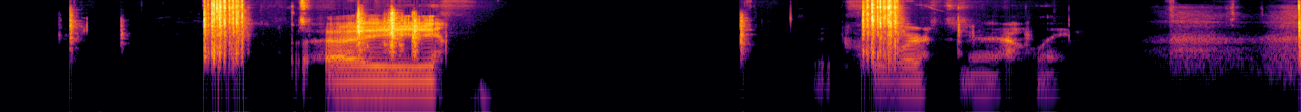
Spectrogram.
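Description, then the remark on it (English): A deck of playing cards is shuffled at the end of a player's turn in a card game, in two short, crisp riffling bursts, separated by breathy vocal noises like a sigh and a gasp, with soft rustling in between. “And eventually I will draw two cards and we can call my turn done after I shuffle.”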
